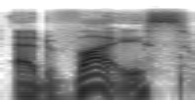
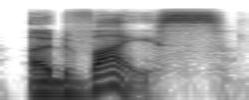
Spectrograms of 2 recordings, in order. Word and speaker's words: advice: And the pronunciation for advice with a c ends with an s sound like ice or nice. So, advice.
